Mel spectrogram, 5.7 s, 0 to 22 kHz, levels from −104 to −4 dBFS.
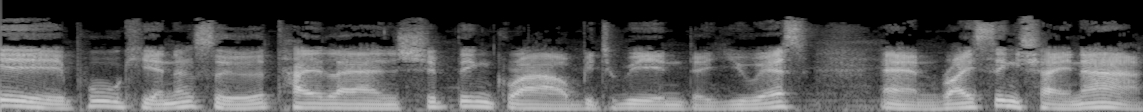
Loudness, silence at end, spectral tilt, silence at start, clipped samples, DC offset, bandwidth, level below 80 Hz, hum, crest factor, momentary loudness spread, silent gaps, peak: -29 LUFS; 0 s; -4.5 dB/octave; 0 s; under 0.1%; under 0.1%; 12.5 kHz; -54 dBFS; none; 20 dB; 7 LU; none; -10 dBFS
